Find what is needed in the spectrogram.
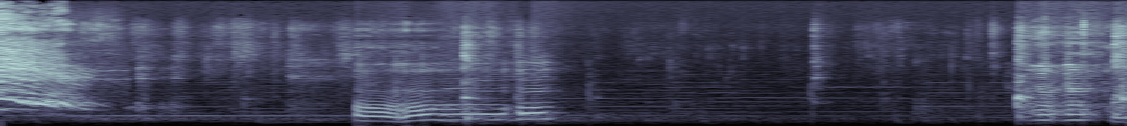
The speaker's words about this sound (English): Oh, that was a gulp. Sorry. Mm-hmm. I poured that one. That was my bad.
